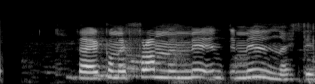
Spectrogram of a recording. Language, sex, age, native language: Icelandic, other, 12, Icelandic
